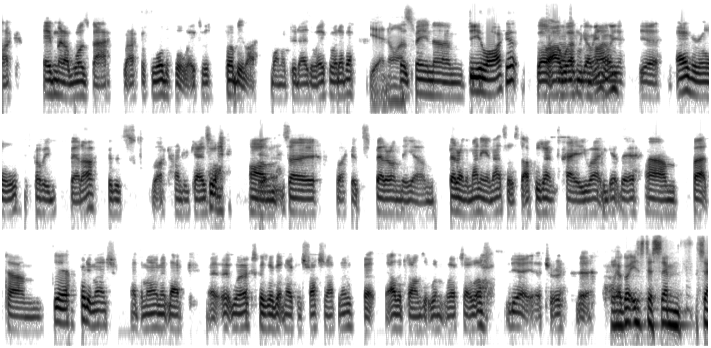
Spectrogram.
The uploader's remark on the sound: I jump on a zoom with my 2 brother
